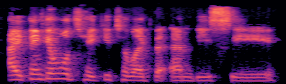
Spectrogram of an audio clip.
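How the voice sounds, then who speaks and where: A woman's voice: low voice, quick pace, no room sound. A young woman co-hosting a podcast, chatting casually and retelling a story with lots of "like"s and acted-out quotes. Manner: animated storyteller, many "like"s, acts out quotes. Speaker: podcast co-host. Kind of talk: casual chat.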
